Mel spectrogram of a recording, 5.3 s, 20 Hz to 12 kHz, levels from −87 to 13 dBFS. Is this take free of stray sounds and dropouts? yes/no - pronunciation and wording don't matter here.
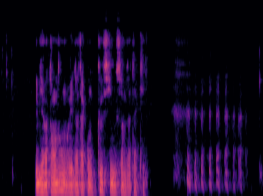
no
